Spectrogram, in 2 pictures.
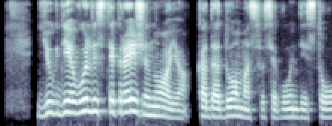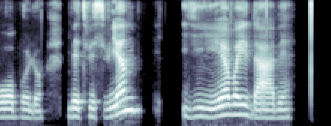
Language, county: Lithuanian, Šiauliai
